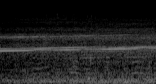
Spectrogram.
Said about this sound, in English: I try to put that out of my mind, though, as we climb aboard our modified high-altitude chopper.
